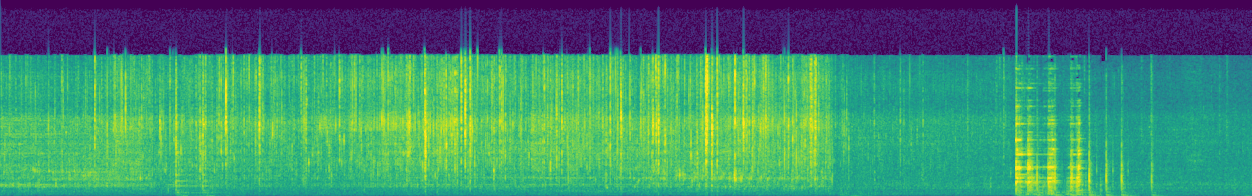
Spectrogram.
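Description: Eggs frying in hot oil in a cast-iron pan, sizzling and crackling with many sharp spattering pops. The sizzle drops away about eight seconds in, and a short, loud clatter follows near the end.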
